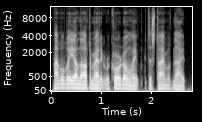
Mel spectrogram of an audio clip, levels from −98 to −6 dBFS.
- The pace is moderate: No, fast, 210 wpm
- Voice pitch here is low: Yes, low, 100 Hz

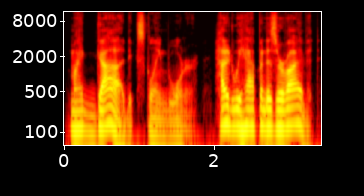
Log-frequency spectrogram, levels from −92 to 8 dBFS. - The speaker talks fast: No, average, 190 wpm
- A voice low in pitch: Yes, low, 105 Hz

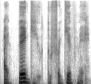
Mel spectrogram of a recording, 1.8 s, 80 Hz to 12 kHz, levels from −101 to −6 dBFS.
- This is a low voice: Yes, low, 130 Hz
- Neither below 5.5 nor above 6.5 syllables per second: Yes, 5.7 syllables/s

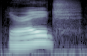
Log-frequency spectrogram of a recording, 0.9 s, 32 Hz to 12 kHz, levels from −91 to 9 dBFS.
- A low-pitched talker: Yes, low, 125 Hz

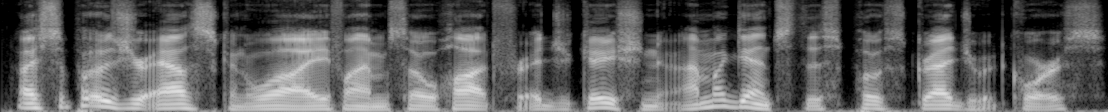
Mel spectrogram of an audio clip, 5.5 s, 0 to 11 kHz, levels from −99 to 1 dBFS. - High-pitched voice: No, low, 105 Hz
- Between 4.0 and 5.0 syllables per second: No, 5.2 syllables/s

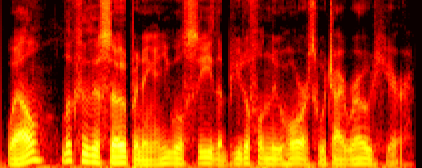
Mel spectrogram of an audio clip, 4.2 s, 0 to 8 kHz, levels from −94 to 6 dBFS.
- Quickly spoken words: Yes, fast, 240 wpm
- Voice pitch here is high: No, very low, 90 Hz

